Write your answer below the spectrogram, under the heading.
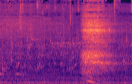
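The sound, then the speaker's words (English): A single deep breath taken during a guided meditation, brief and fairly soft, rising out of a low steady hum and fading within about half a second. “So we'll take a nice deep inhale and exhale.”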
